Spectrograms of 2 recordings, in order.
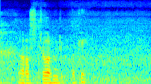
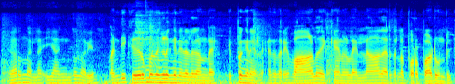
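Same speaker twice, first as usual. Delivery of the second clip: ordinary talk, nothing marked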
